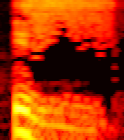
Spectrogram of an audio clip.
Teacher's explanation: هو حرف رخو، يجري معه الصوت عند النطق به، أي هكذا إز، خلافا لأحرف الشدة التي ينقطع الصوت عند النطق بها.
